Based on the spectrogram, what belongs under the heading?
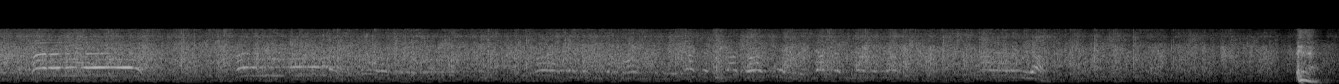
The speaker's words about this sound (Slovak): Dajme mu ještě potlesk.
